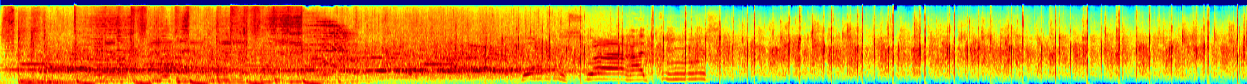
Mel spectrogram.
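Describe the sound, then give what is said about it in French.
An audience applauds loudly and steadily at the special TVL television broadcast Snipers du net, the dense clapping running the whole length after an opening swell of crowd noise; a man briefly speaks a greeting over it. “Bref, je vous demande de leur faire un triomphe pour cette émission spéciale Snipers du net.”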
